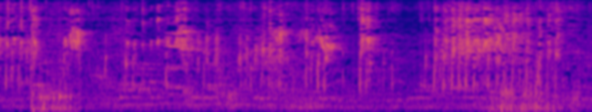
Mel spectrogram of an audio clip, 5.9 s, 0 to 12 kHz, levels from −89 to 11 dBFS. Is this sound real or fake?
fake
